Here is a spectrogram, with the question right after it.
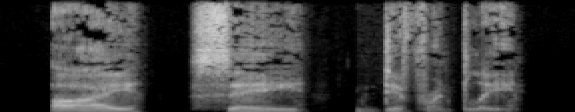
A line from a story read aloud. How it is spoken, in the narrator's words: I said firmly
